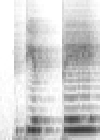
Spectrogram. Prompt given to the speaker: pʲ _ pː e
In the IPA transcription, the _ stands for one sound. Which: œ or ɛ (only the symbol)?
œ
